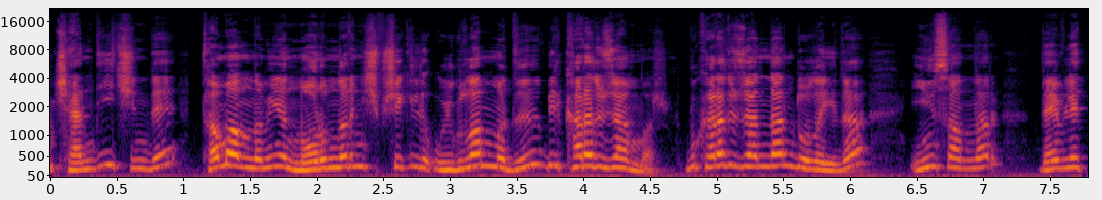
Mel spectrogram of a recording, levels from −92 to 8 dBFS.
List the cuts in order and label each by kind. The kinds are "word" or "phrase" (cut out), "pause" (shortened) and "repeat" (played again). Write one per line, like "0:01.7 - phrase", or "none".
0:01.0 - pause
0:04.7 - pause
